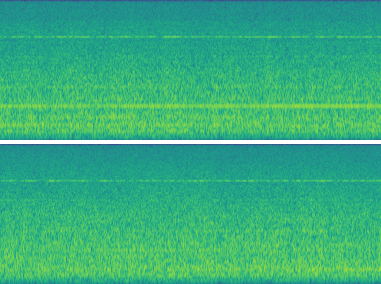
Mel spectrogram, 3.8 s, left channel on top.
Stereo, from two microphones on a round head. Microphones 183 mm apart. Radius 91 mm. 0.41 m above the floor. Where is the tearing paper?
I don't hear tearing paper.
